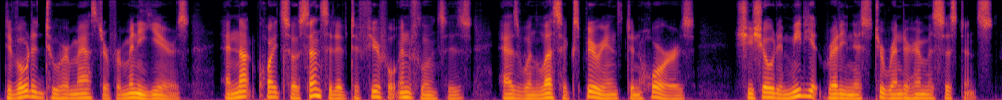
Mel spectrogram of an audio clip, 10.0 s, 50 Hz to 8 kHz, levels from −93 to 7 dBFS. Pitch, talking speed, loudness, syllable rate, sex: 120 Hz, 175 wpm, -19 LUFS, 6.0 syllables/s, male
